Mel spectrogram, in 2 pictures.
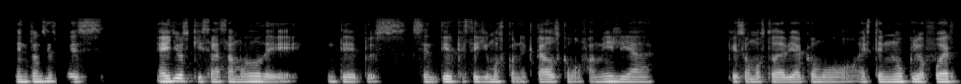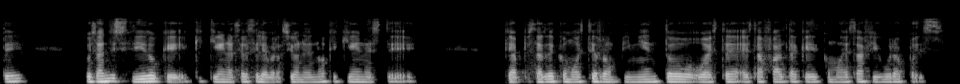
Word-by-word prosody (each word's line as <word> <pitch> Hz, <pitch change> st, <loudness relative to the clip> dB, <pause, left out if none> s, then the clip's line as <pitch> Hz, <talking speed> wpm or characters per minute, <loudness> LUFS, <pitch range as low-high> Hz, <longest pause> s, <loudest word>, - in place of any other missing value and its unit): Entonces, 125 Hz, +2 st, +3 dB
pues, 115 Hz, -1 st, -5 dB, 0.5 s
ellos 140 Hz, +2 st, +7 dB
quizás, 120 Hz, 0 st, -3 dB
a -, -, +3 dB
modo 125 Hz, +2 st, +4 dB
de 115 Hz, -2 st, -1 dB, 0.3 s
de 120 Hz, -3 st, -1 dB
pues, -, -, -10 dB
sentir 115 Hz, +2 st, +1 dB
que 125 Hz, -, -11 dB
seguimos 120 Hz, 0 st, 0 dB
conectados 115 Hz, +1 st, -1 dB
como 125 Hz, +5 st, -6 dB
familia, 120 Hz, -1 st, 0 dB, 0.7 s
que -, -, -1 dB
somos 110 Hz, +1 st, -3 dB
todavía 110 Hz, 0 st, +2 dB
como 115 Hz, 0 st, -4 dB
este 120 Hz, +3 st, -2 dB
núcleo 125 Hz, +1 st, +3 dB
fuerte, 130 Hz, +3 st, +2 dB, 0.6 s
pues 125 Hz, +1 st, +2 dB
han 130 Hz, +1 st, +8 dB
decidido 135 Hz, -2 st, +4 dB
que 115 Hz, 0 st, -1 dB
que 135 Hz, -, -13 dB
quieren 120 Hz, -2 st, -1 dB
hacer 115 Hz, +2 st, -2 dB
celebraciones, 110 Hz, -1 st, -2 dB
¿no?, 120 Hz, +2 st, -2 dB
que 125 Hz, -2 st, -8 dB
quieren, 120 Hz, -2 st, -2 dB
este, 110 Hz, 0 st, -7 dB, 0.9 s
que -, -, 0 dB
a 110 Hz, -, 0 dB
pesar 120 Hz, +1 st, -2 dB
de 125 Hz, +1 st, +4 dB
como 120 Hz, -2 st, -1 dB
este 130 Hz, +2 st, +1 dB
rompimiento, 120 Hz, +1 st, 0 dB
o 115 Hz, -1 st, +2 dB
este 115 Hz, +1 st, -1 dB
esta 115 Hz, +1 st, -2 dB
falta 120 Hz, 0 st, -3 dB
que 115 Hz, -1 st, -1 dB
como 115 Hz, -2 st, -7 dB
esa 120 Hz, +2 st, -1 dB
figura, 120 Hz, 0 st, -3 dB
pues, -, -, -11 dB
120 Hz, 155 wpm, -21 LUFS, 115-125 Hz, 0.9 s, han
